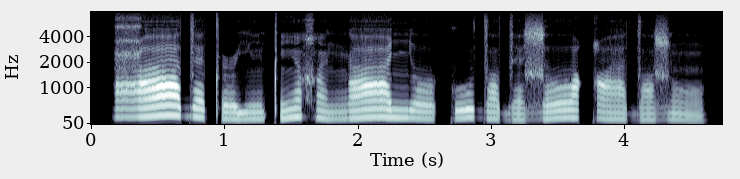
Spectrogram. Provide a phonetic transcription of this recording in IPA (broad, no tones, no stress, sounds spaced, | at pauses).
ʕ aː d ɛ tʼ ə˞ j ĩ tʼ ĩ χ ɛ̃ ŋ aː ɲ ɤː k u d ɒ d ɛ ɮ ɤː q aː d ɒ ɮ õ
